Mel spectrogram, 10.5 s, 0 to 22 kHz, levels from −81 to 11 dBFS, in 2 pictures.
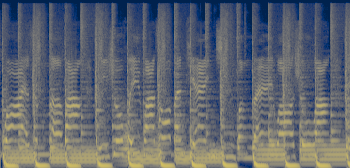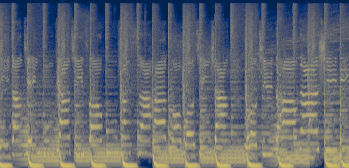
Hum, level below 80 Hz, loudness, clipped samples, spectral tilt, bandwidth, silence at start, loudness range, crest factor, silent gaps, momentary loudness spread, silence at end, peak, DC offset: none; -14 dBFS; -11 LUFS; 0.2%; -5 dB/octave; over 20 kHz; 0 s; 1 LU; 10 dB; none; 3 LU; 0 s; 0 dBFS; under 0.1%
